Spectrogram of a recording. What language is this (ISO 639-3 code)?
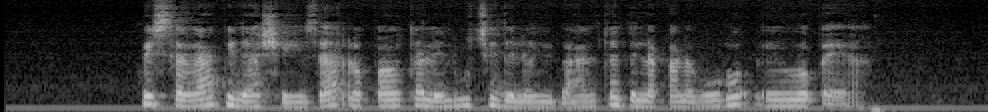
ita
